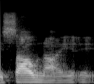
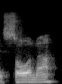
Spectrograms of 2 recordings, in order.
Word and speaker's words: sauna: I mean, in Finnish, we say sauna. In a lot of international circles, people say sauna.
